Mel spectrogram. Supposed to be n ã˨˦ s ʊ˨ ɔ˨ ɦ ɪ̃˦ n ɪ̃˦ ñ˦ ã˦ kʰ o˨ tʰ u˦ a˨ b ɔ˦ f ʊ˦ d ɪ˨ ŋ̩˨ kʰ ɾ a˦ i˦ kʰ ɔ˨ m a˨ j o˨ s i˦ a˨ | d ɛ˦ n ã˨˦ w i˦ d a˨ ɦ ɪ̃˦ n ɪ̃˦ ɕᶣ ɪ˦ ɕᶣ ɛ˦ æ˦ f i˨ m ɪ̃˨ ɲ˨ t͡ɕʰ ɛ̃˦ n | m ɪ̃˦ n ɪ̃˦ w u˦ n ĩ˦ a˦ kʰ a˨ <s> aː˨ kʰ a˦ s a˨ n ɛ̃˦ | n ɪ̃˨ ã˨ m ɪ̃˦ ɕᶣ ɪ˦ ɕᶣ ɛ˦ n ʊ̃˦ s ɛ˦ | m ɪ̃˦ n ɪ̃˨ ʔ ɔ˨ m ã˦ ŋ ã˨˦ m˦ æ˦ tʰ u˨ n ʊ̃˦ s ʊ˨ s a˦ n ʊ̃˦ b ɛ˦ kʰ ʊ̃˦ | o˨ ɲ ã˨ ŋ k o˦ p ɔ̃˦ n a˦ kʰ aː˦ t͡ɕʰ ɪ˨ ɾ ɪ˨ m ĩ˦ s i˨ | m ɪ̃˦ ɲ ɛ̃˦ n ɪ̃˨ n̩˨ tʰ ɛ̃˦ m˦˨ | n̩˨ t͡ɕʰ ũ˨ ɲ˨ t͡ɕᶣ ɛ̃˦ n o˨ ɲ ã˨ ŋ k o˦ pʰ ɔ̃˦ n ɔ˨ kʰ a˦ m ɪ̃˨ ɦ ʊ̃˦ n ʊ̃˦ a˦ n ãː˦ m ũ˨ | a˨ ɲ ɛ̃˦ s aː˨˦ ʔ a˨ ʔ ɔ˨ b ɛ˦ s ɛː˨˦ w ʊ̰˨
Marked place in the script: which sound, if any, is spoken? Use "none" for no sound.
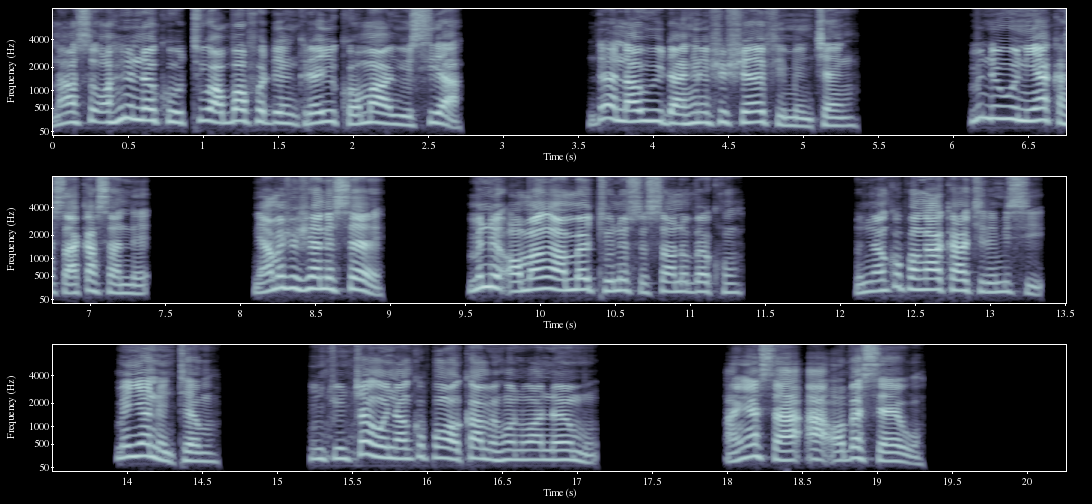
s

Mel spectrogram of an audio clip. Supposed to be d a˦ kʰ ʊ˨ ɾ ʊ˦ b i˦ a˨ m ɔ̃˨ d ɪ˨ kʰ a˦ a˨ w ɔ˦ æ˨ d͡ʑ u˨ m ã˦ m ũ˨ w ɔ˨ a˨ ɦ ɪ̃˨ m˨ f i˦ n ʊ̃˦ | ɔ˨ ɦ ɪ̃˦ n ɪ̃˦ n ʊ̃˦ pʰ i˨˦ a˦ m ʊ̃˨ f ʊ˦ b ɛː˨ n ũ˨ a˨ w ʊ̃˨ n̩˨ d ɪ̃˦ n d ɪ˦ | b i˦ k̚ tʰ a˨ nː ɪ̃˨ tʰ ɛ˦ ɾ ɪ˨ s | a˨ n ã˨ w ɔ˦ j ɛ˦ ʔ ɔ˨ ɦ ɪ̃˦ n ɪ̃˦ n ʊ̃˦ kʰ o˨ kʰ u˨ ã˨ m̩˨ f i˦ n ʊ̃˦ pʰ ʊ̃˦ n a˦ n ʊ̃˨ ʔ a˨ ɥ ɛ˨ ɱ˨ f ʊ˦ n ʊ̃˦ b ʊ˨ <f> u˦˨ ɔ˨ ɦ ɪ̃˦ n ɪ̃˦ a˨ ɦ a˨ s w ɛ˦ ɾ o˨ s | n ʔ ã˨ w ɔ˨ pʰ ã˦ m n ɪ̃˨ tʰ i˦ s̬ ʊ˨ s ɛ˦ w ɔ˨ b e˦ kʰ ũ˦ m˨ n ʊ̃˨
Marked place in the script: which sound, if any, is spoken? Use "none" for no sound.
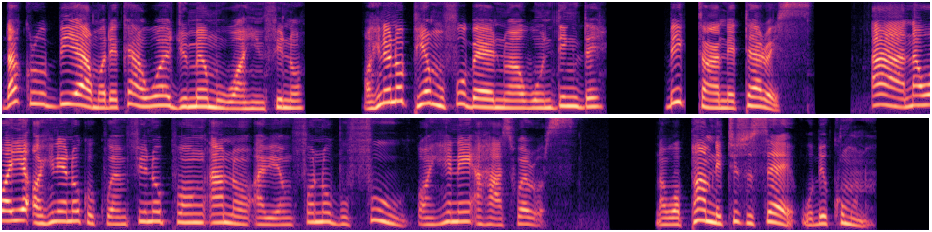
f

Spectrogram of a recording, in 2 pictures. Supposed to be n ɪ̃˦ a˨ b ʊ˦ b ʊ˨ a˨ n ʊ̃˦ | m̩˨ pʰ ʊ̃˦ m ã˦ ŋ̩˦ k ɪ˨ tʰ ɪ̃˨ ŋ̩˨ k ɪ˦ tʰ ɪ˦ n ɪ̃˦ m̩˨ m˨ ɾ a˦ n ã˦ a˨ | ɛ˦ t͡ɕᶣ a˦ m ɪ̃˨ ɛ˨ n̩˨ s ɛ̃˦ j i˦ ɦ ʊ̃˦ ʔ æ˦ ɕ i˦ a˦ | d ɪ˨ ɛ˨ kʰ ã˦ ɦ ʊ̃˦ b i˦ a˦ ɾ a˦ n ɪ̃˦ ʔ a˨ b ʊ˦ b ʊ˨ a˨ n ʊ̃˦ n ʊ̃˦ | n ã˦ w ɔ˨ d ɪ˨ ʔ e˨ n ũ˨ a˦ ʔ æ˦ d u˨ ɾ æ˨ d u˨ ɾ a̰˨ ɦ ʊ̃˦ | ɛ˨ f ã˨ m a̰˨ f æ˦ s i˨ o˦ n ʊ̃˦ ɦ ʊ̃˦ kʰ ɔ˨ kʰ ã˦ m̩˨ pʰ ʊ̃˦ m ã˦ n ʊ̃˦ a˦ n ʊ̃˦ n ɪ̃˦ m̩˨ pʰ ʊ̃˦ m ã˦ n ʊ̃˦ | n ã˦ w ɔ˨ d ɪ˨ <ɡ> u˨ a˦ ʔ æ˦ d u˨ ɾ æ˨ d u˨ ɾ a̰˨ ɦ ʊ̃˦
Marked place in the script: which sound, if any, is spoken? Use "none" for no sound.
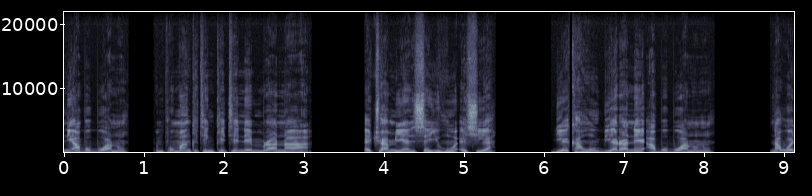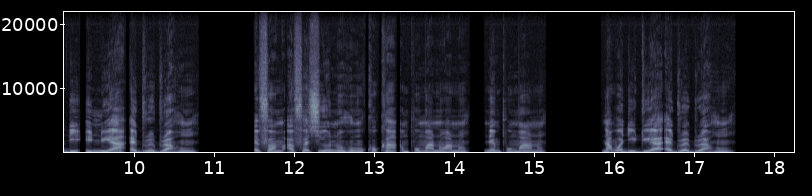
d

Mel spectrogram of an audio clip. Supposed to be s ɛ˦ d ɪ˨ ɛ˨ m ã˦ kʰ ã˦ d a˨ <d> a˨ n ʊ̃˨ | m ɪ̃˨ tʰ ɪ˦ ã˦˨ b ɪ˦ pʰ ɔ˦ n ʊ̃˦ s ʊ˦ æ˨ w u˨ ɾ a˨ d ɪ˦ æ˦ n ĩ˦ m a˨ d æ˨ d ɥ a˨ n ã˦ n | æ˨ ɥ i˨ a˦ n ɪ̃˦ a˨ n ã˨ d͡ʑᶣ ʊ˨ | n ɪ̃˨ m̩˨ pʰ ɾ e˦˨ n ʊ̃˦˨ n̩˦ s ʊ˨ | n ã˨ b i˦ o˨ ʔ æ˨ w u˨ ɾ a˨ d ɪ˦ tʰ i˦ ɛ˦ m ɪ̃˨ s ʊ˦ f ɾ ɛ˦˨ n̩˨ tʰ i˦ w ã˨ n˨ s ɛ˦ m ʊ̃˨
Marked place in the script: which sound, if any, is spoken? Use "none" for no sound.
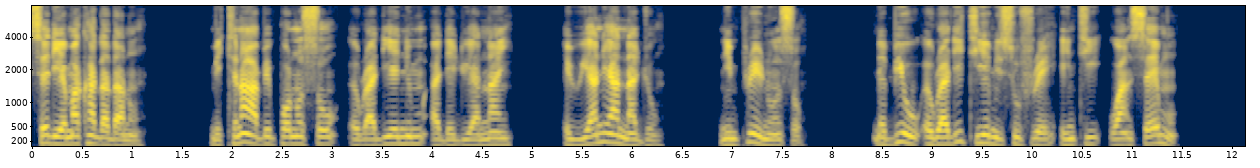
d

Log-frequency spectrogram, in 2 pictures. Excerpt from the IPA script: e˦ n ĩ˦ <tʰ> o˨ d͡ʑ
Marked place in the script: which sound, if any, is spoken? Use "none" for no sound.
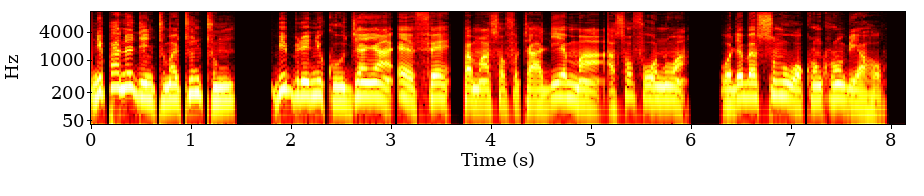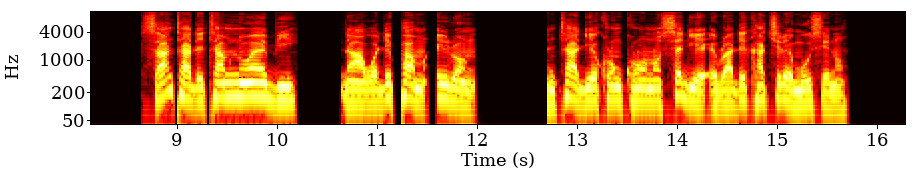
kʰ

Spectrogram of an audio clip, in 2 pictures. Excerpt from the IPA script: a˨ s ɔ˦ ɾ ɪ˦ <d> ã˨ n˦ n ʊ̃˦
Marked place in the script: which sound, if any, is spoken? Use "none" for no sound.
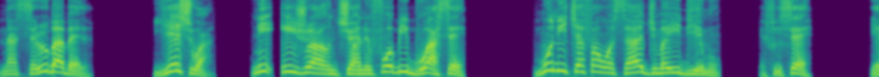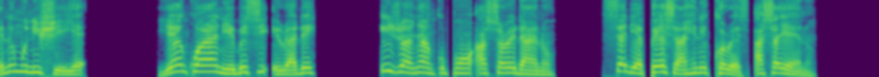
d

